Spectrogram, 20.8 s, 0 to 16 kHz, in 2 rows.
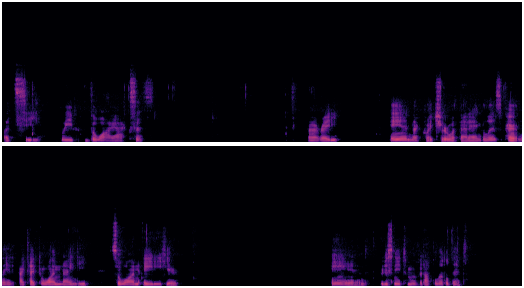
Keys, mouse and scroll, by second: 1.5 middle click, 2.4-4.2 drag, 3.3-4.2 typing, 4.7 click, 5.6-7.5 scroll up 1, 7.5-8.6 middle drag, 8.7-10.9 drag, 9.6-11.8 typing, 13.2 click, 13.7-17.8 scroll up 2, 14.2-19.2 middle drag, 19.2 click.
